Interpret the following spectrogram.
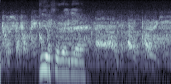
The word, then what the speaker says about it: Opotiki: Opotiki is the pronunciation. That's how I say it. The native of New Zealand would say it different to me, Just wait till I might get the contact.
